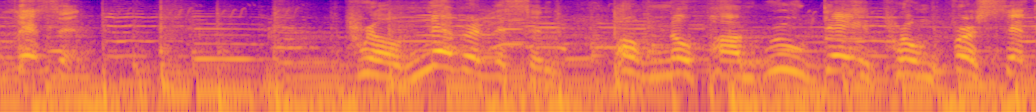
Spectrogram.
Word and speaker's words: Nopon: It's pronounced so Nopon.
